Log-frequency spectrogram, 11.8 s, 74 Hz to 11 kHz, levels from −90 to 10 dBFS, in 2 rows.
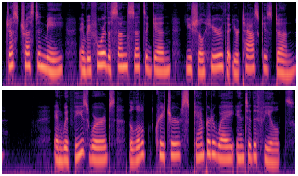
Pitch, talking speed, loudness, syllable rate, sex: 205 Hz, 155 wpm, -20 LUFS, 4.2 syllables/s, female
